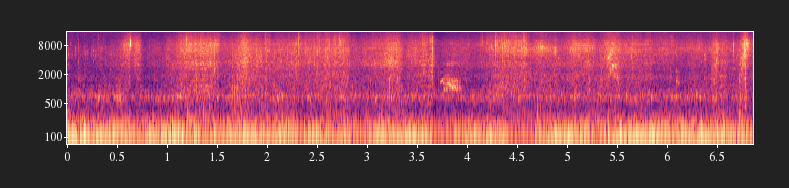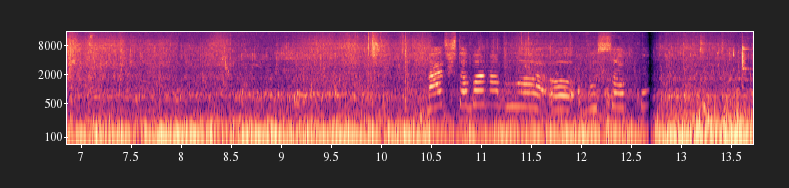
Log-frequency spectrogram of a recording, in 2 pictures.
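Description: A boat engine hums steadily close by.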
